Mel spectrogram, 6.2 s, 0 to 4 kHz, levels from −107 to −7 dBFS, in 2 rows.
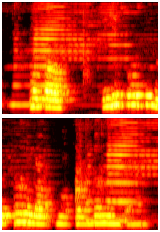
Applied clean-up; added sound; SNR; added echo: classical method WPE with log-MMSE.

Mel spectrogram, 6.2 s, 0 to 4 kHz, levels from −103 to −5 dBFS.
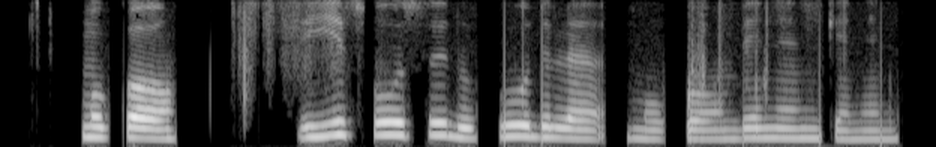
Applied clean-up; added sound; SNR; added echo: none; none; none; none.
